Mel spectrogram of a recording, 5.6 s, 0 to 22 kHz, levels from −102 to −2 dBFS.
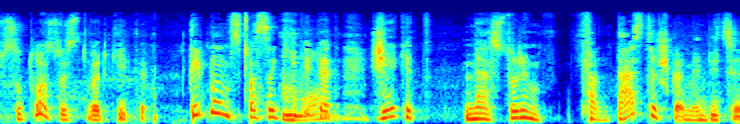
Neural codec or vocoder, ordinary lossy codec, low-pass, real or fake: none; AAC, 48 kbps; 14.4 kHz; real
